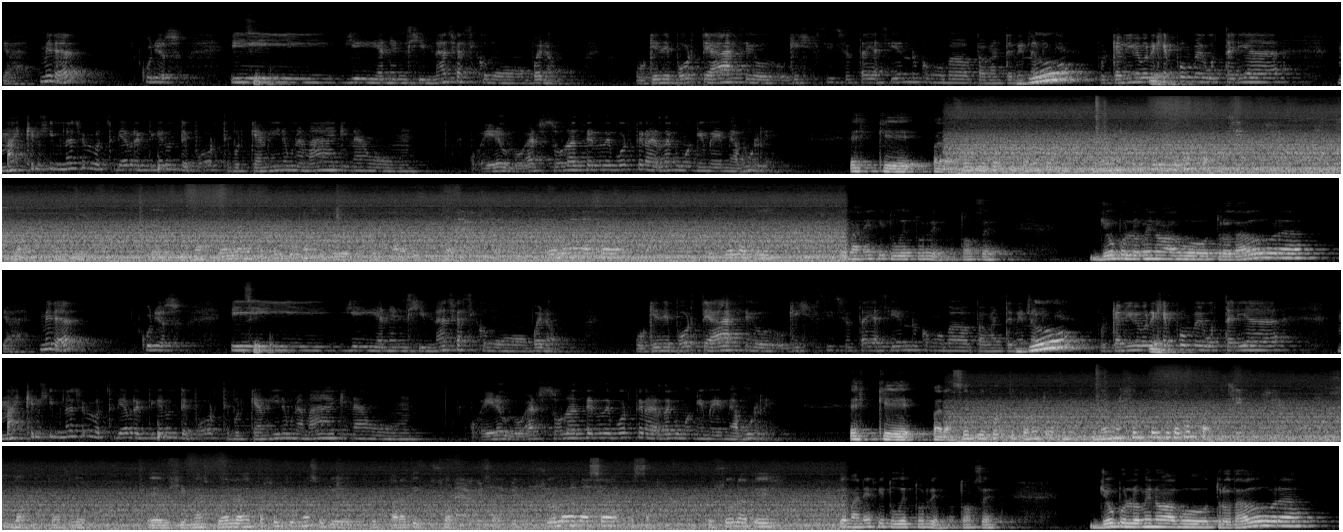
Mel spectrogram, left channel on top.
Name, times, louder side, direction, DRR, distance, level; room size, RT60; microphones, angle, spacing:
voice 1, 0.0-0.7 1.4-5.6 5.8-6.0 6.3-10.6 11.1-17.5 18.1-21.1 21.7-21.8 25.6-26.3 31.3-33.0 33.3-33.4, right 1 dB, 25° right, 3 dB, 1.0 m, -38 dB
voice 2, 10.1-10.7 11.5-11.7 21.9-25.6 26.6-31.3 31.7-32.9 33.2-33.3 33.8-34.6 35.1-36.7 37.7-39.8, right 4 dB, 75° right, 7 dB, 0.4 m, -24 dB
sound 1, 22.8-35.2, left 3 dB, 25° left, 0.4 m, -25 dB
6.0 x 4.6 x 5.2 m, 0.82 s
head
